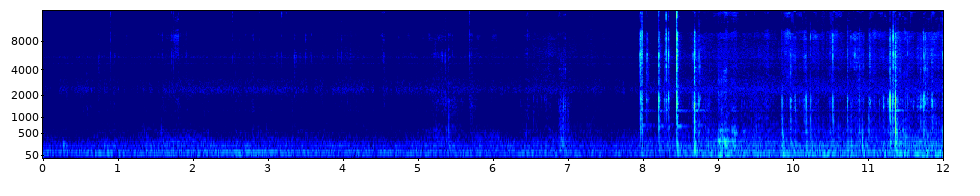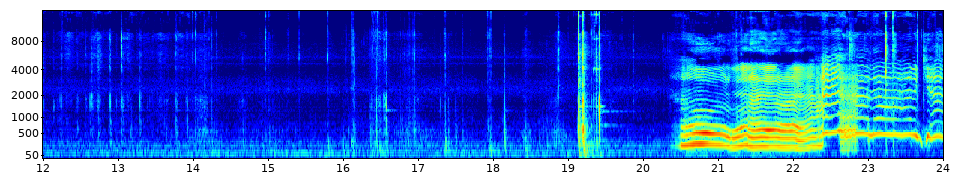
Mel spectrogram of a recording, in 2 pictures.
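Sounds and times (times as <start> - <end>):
small clicks and scrapes: 8.0 - 20.0.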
